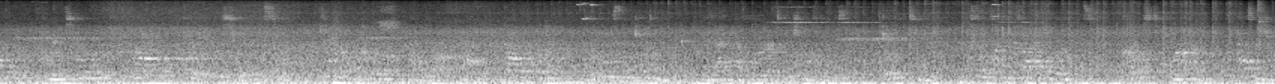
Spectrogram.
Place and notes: Chiayi Station, Chiayi City, Taiwan - Outside the station hall
Outside the station hall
